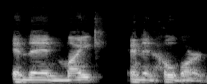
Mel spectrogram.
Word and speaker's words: Hobart: then mike and then hobart which is like you spell my last name exactly how phonetically sounds uh h-o-b-a-r-t yeah i'll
